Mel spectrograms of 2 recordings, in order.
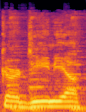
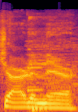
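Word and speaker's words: jardinière: Hey guys, when you're at the counter, don't call it gardenia. It's pronounced Jardiniere.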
